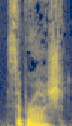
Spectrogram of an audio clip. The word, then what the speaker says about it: Sobhraj: Well, Charles Sabra. Yes, Sabra.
